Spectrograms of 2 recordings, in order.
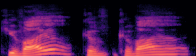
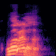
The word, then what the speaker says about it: Cueva: We got how do you say that? Kuvaya Comics? Cueva. There we go.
